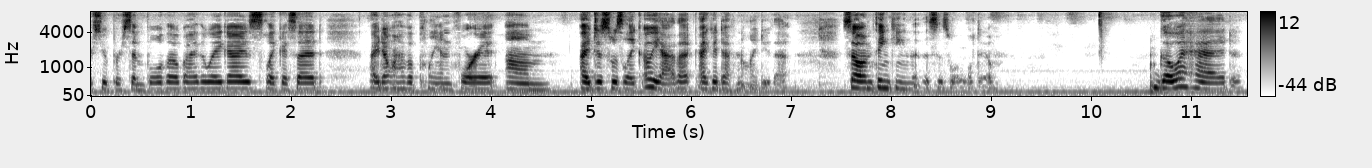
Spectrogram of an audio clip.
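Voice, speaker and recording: Female crochet vlogger, a little hoarse, chatty and rambling, with a faint hum behind her. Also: mid-range voice, darkish tone. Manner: rambling and chatty, with many fillers and little laughs. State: slightly hoarse, losing her voice. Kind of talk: casual crochet tutorial chat. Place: at home.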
